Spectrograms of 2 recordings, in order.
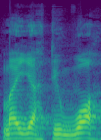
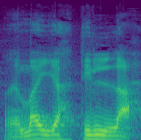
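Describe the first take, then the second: First: The l sound is thick and heavy. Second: The l sound is thin and light. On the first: The speaker calls it wrong. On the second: The speaker calls it right.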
